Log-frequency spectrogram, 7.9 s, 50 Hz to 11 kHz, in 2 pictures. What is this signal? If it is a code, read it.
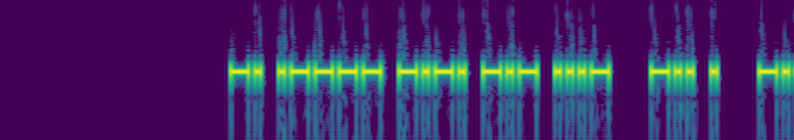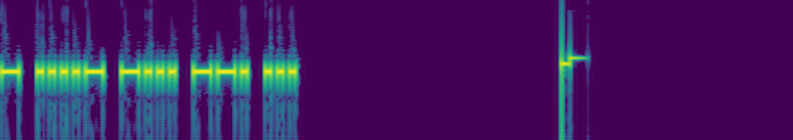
Morse code, heard as a keyed tone, about 37 wpm, 700 Hz. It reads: N1CKV DE K4BGS
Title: USA Callsign DE Callsign - 5 Characters - 40wpm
